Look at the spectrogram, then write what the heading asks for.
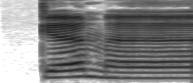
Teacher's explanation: کاف لہاتیہ میں سے، میم جو ہے حروف شفوی ہے اور الف مدہ بھی آگی کیونکہ الف سے پہلے زبر ہے،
